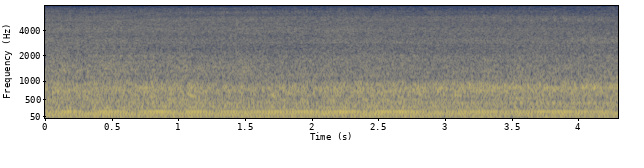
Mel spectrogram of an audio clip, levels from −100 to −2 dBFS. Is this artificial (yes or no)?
no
